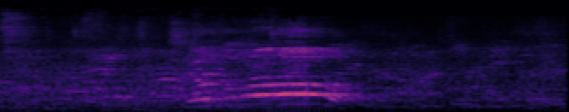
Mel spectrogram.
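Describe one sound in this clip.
A young man yells loudly nearby.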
